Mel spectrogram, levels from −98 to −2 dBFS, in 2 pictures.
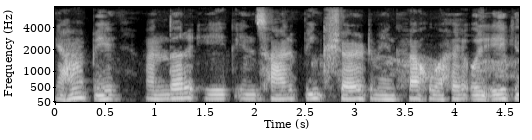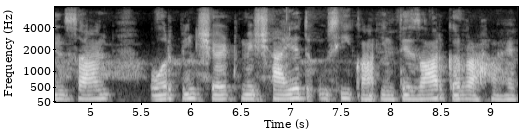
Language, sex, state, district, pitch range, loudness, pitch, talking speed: Hindi, male, Haryana, Rohtak, 125-140 Hz, -21 LUFS, 135 Hz, 160 wpm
